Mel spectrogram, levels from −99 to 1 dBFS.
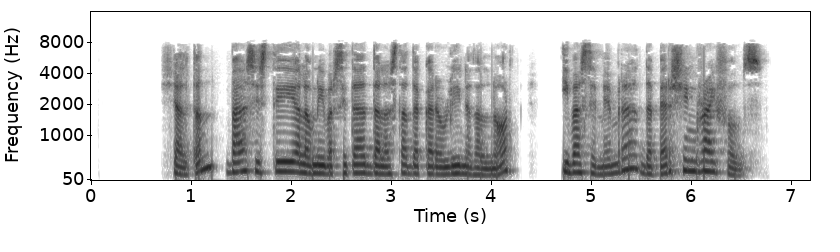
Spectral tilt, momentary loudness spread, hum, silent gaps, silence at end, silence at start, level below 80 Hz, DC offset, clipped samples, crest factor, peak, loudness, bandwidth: -3.5 dB/octave; 5 LU; none; 4.47-4.69 s; 0.5 s; 0.7 s; -56 dBFS; under 0.1%; under 0.1%; 20 dB; -2 dBFS; -20 LUFS; 8.4 kHz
